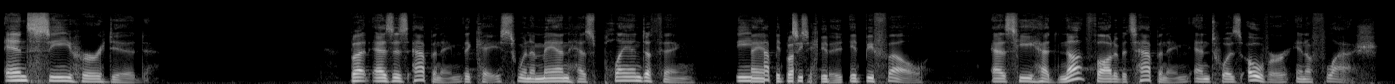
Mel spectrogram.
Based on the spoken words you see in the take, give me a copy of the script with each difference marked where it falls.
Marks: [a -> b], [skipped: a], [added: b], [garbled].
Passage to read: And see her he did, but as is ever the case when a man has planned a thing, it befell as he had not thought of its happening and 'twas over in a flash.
And see her [skipped: he] did, but as is [ever -> happening] the case when a man has planned a thing, [garbled] it befell as he had not thought of its happening and 'twas over in a flash.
